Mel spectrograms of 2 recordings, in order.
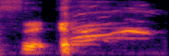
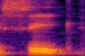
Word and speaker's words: Sick: So, so for those who wonder, like if it's pronounced Sikh or Sick, it actually is pronounced Sick, even though most people say Sikh.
